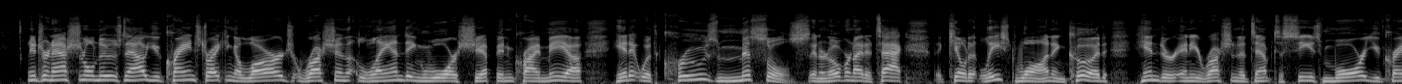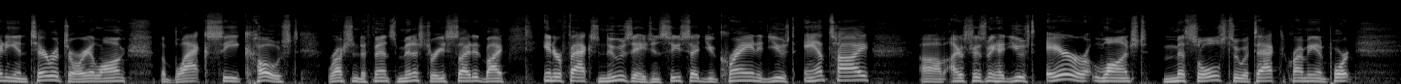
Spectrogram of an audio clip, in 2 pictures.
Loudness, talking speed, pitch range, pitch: -25 LUFS, 145 wpm, 145-180 Hz, 160 Hz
